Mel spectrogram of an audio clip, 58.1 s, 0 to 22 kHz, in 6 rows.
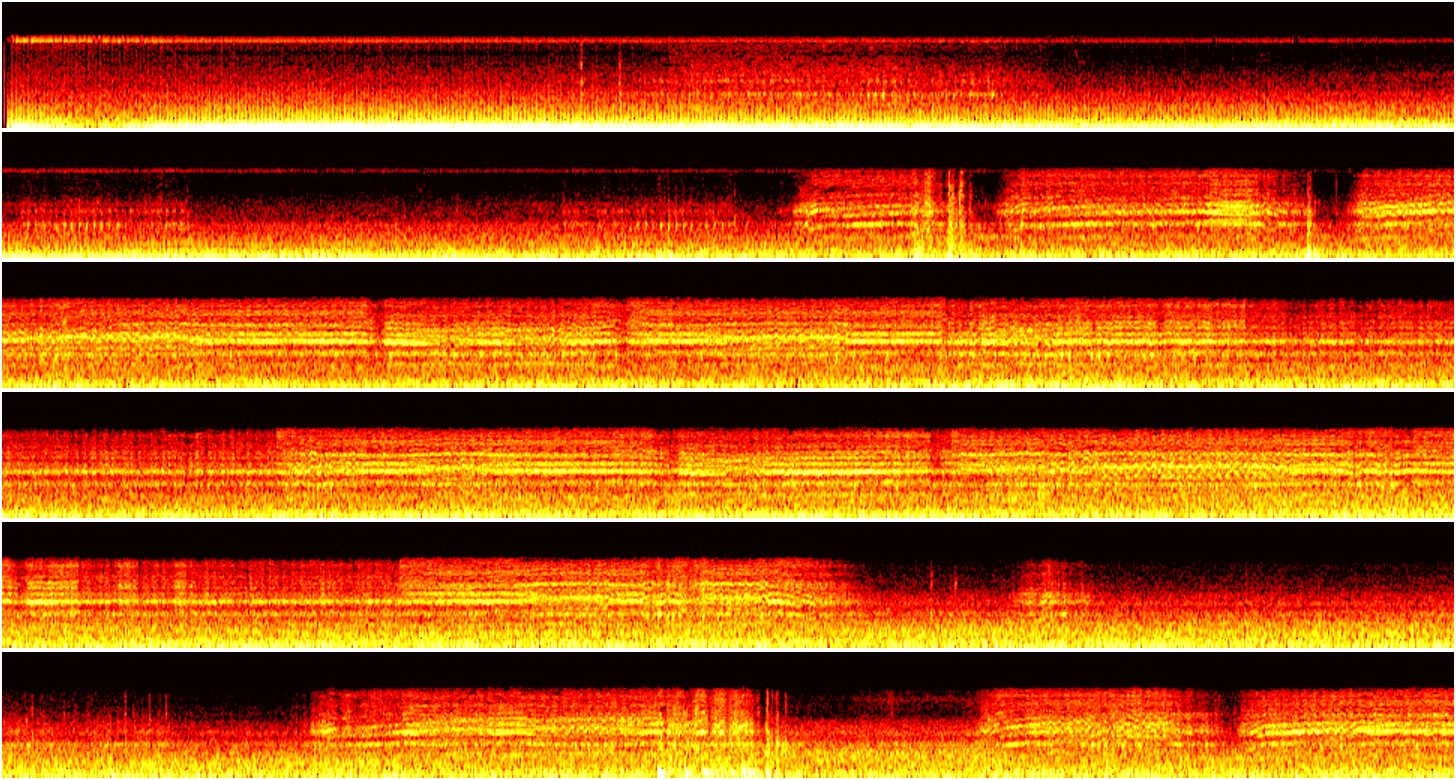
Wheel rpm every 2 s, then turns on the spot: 0, 0, 20, 10, 10, 10, 10, 60, 120, 110, 160, 160, 160, 160, 160, 160, 160, 160, 160, 160, 160, 150, 20, 10, 10, 110, 110, 80, 120.
4-8 10-14 48-50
